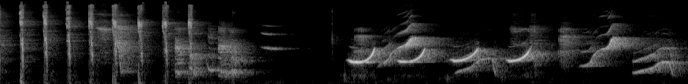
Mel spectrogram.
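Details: Tame ringneck green parrot: a run of sharp percussive clicks, then after a short pause a series of whistled, harmonic calls that swoop up and down, repeated roughly every half second.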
